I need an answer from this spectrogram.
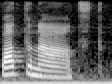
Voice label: "patnáct", Czech; numbers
